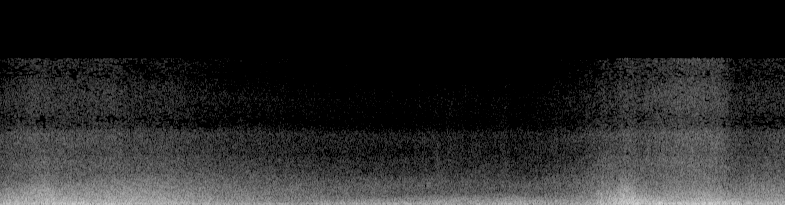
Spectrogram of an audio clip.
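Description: Waves breaking on the beach twice, once at the start and again about six seconds in, over the steady wash of the surf.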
